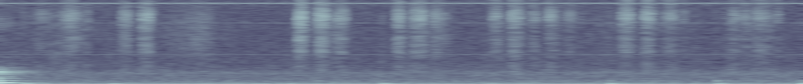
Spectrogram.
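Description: Felt-tip marker writing on paper: short, irregular scratchy strokes as the words are written out, over a steady low hum.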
